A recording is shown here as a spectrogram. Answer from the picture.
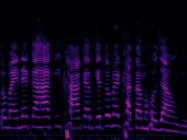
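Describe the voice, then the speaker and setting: A woman speaks at a high pitch in a bright, sharp tone. Her voice is raised and projected. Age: 70s. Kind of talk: thank-you speech.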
